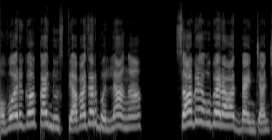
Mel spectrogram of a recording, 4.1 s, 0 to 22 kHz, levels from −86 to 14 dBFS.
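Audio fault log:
No faults are audible anywhere in this speech.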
